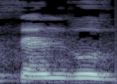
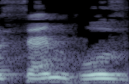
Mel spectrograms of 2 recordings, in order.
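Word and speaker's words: San José: तो ये है कि वो जिस कॉलेज से पढ़े थे, मतलब सैन जोस बोलते हैं या सैन होज बोलते हैं, सैन होज इस तरीके से प्रोनाउंसिएशन करते हैं, वो उस कॉलेज से पढ़े थे, फॉर्मर स्टूडेंट थे उधर पर।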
